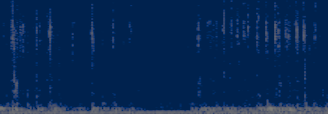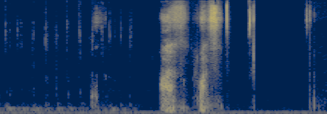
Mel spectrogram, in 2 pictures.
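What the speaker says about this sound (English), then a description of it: "Are you typing in?" Soft keyboard typing patters quietly under a low hum, followed by a few louder sharp clicks or knocks near the end, with a brief spoken word.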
